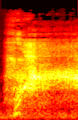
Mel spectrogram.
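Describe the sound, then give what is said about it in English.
A voice imitates a rock singer's scream: a short, raspy, strained cry that rises sharply and holds a high, gritty pitch for under a second, loud and on its own. “That scream that he does is he was heavily influenced by ….”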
